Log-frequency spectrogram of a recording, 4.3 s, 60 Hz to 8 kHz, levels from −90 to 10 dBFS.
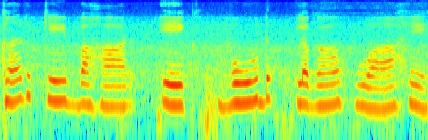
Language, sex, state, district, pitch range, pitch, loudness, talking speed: Hindi, female, Madhya Pradesh, Dhar, 200-230 Hz, 215 Hz, -15 LUFS, 110 wpm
